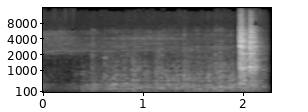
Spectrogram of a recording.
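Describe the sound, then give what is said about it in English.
A futuristic airlock door opens in a tunnel: a low mechanical rumble and hum runs steadily, then a short bright hiss bursts out near the end. “I'll open the airlock.”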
